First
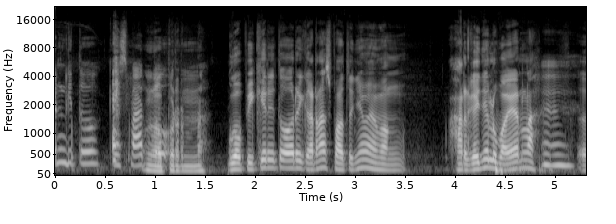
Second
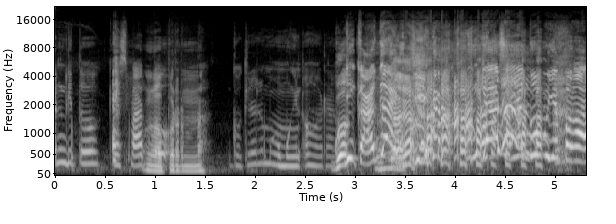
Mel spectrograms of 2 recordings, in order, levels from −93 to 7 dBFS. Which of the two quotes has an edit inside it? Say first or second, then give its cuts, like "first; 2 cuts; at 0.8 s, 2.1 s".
first; 1 cut; at 1.6 s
